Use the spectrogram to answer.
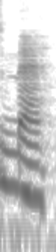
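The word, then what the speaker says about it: み: off in the comments and this character is me it looks a lot like new remember new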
